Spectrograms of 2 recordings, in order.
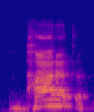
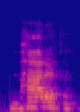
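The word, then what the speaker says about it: Bhārata: Bharata. Porque o A, terceiro A é longo. Bharata.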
